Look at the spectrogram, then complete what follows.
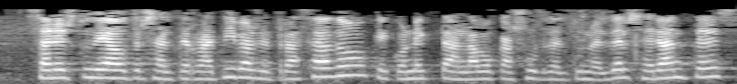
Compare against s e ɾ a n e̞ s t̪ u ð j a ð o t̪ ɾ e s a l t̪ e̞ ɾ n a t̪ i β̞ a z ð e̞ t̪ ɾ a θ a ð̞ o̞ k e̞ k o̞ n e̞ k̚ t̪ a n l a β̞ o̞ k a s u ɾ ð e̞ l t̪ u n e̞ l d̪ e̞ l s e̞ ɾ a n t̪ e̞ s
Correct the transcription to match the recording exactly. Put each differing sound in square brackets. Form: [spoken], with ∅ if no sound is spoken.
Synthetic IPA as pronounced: s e [∅] a n e̞ s t̪ u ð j a ð o t̪ ɾ e s a l t̪ e̞ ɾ n a t̪ i β̞ a z ð e̞ t̪ ɾ a θ a ð̞ o̞ k e̞ k o̞ n e̞ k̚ t̪ a n l a β̞ o̞ k a s u ɾ ð e̞ l t̪ u n e̞ l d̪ e̞ l s e̞ ɾ a n t̪ e̞ s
